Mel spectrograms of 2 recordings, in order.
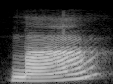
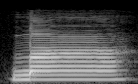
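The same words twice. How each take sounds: First: The pitch starts in the middle and rises. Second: The pitch stays high and level. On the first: "starts from the middle of your voice and rises" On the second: "The high flat tone is, of course, high and flat. It's also called the first tone"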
